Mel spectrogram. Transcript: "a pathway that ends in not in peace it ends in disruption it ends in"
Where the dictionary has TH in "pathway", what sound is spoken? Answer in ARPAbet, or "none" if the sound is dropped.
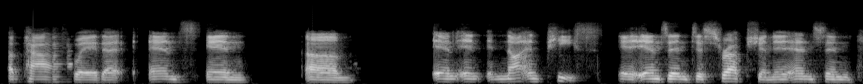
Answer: TH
